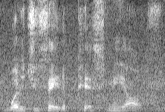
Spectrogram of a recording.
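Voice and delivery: normal talking voice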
